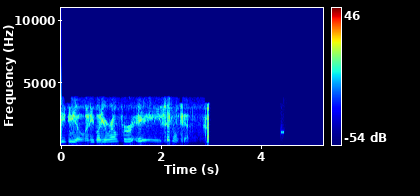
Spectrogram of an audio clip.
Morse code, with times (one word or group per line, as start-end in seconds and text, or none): none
